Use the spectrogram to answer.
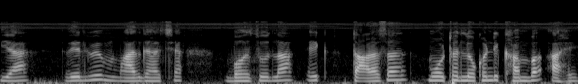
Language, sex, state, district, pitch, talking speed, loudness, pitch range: Marathi, male, Maharashtra, Aurangabad, 175 Hz, 105 wpm, -25 LUFS, 160-190 Hz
